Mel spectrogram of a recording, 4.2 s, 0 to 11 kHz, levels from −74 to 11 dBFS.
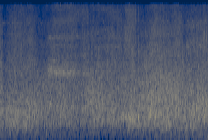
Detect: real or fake real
